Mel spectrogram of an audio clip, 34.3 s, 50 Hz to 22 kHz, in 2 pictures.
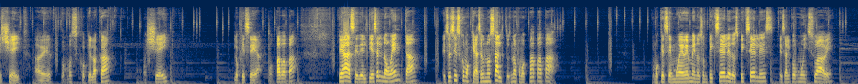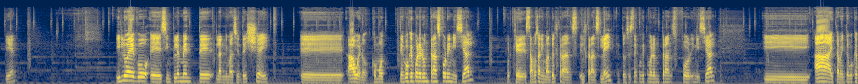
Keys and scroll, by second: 1.0 super+c, 2.2 Return, 2.3 super+v, 3.3 super+s.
